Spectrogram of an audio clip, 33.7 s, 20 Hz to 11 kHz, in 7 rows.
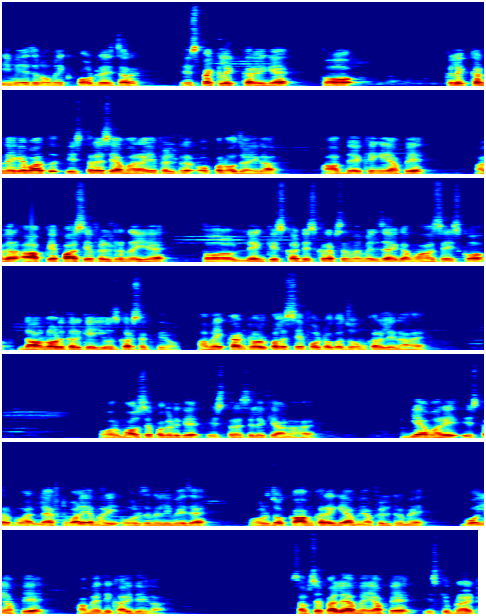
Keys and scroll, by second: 16.4 ctrl+=, 18.6 space.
